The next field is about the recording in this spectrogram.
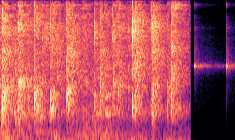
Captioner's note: applause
